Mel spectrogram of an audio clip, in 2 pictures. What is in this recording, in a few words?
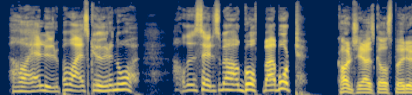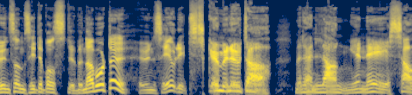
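Norwegian dub characters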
